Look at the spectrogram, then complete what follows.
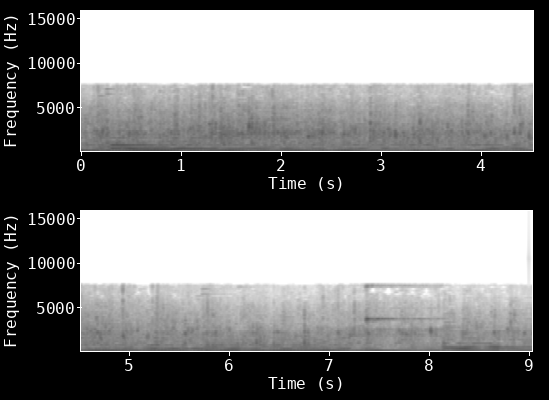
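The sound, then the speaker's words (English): A church audience claps for Jesus at the close of a service, a dense crackling applause spread across the whole clip, over loud sustained keyboard or organ chords that shift pitch partway through. “Clap for Jesus.”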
